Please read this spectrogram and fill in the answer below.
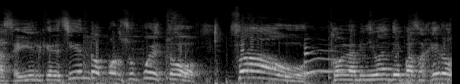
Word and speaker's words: FAW: FAU se escribe FAW y se escucha ¡Fau!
